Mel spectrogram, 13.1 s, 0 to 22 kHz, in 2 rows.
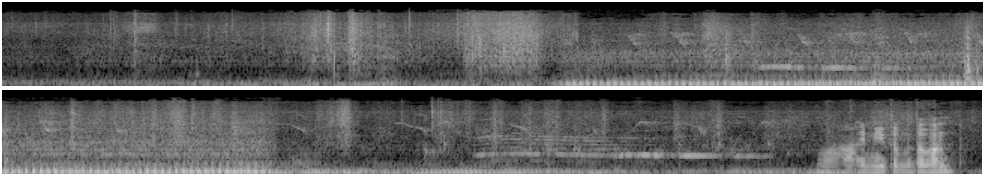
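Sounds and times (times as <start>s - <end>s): low pulsing motor rumble: 3.7s - 10.8s.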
